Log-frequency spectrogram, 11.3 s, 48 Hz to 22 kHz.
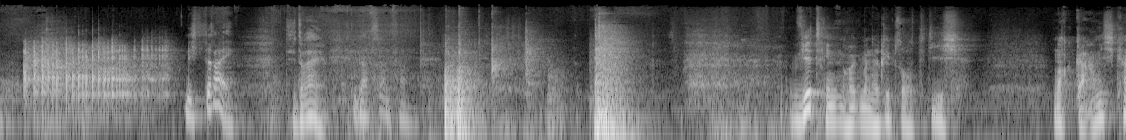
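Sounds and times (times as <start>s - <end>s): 
small die clattering across a hard tabletop: 0.2s - 1.8s
speech: 1.9s - 4.3s, 7.9s - 9.7s, 10.5s - 11.2s.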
